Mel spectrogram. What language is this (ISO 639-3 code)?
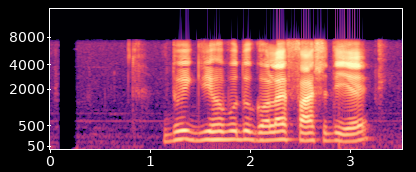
ben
